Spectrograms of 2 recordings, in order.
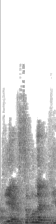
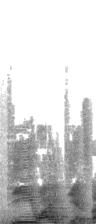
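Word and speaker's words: dy/dx: dx분의 dy 하면 죽여버린다. dy dx다. 알겠지? 알겠어요? 절대 dx분의 dy라고 읽으면 틀리는 거야. 이거는 나눈 게 아닙니다.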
